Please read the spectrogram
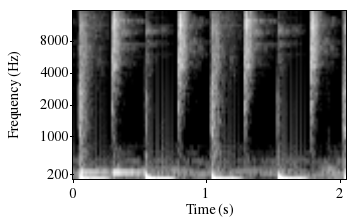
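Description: Electronic dance track with a steady four-on-the-floor kick drum, a little over two beats a second, over a repeating bass line, with sharp percussion in between the kicks.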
